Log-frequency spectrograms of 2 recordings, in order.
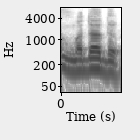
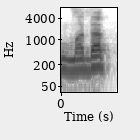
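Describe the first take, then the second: First: The word ends with a d sound. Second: The word ends with a t sound. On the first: The speaker calls it right. "मदद त sound नहीं है, दाल sound है ना" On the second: The speaker calls it wrong. "बहुत से लोग मदद मदद लफ्ज को मदद बोलते हैं"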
